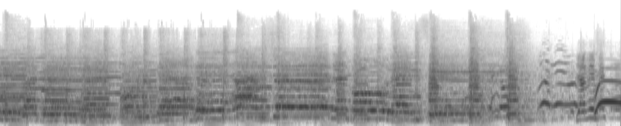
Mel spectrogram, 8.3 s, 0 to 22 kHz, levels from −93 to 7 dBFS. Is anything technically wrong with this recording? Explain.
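Yes. A Bluetooth SBC bit pool drop occurs from 0.42 to 3.17 s and again from 7.59 s to the end. When the wireless link congested, the sender cut the SBC bit pool to keep audio flowing. The degradation is consistent with a fall from a bit pool of 31 to 13, near 94 kbps. Starved of bits, the highest sub-bands go nearly empty and the rest are coarsely quantised, so the treble turns dull and a gritty noise rises in both stretches.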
